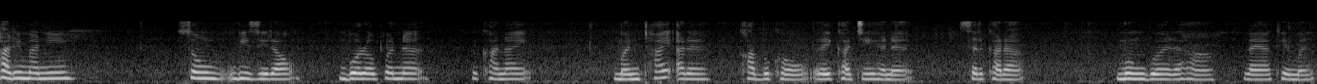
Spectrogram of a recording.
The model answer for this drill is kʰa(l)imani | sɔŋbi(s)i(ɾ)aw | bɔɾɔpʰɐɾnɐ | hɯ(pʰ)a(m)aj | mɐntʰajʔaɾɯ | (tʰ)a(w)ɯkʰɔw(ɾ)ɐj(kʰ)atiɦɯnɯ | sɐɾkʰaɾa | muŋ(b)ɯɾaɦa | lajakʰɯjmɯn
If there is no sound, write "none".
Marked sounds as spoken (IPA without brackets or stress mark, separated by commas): ɾ, z, ɾ, kʰ, n, kʰ, b, ɾ, kʰ, b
